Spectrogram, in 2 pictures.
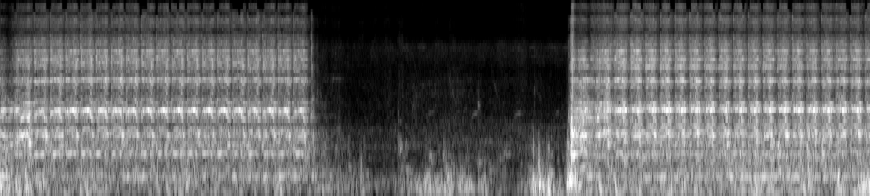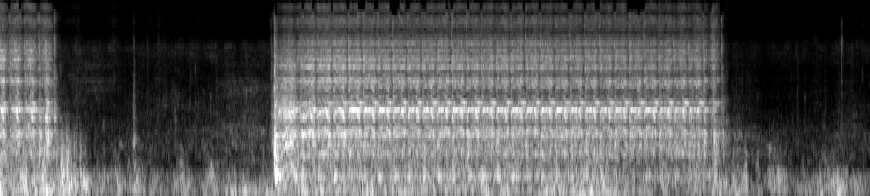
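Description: A project skiff's outboard engine cranks three times in long, rapid bursts of whirring. Each try lasts about two to three seconds, with quiet pauses between, and it never catches.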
